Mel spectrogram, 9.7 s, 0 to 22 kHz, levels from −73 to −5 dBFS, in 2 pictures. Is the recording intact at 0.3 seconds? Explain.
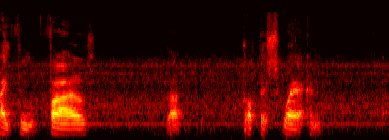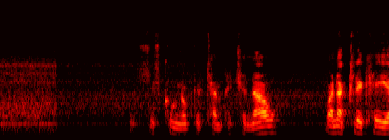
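Yes, at 0.3 seconds the audio is intact, with no dropout, click, distortion or other fault audible at that moment.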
